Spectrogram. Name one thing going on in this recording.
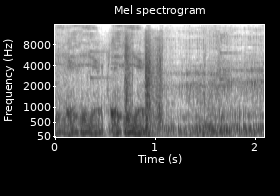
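A block cracks and breaks with a short crunch.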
